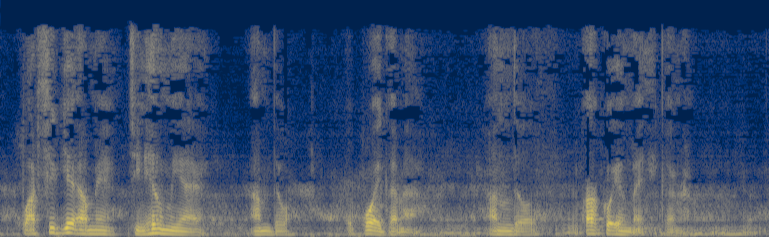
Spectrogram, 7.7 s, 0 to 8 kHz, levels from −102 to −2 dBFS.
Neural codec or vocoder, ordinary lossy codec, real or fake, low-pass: codec, 24 kHz, 0.9 kbps, WavTokenizer, small release; MP3, 32 kbps; fake; 7.2 kHz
